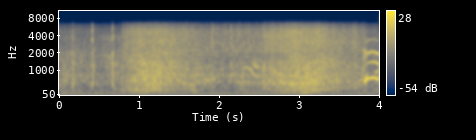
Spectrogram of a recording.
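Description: Water splashing as a puppy swims into the shallows and wades out onto the shore, the splashing building up over a couple of seconds and peaking about three seconds in.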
